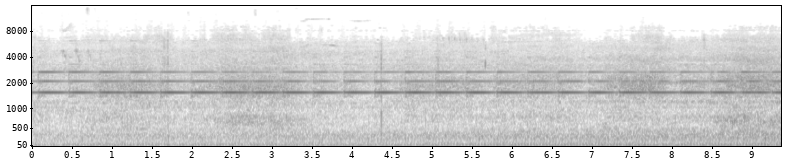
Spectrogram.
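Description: Approaching CP freight train led by ES44AC locomotive 8877, heard from a distance: a low rumble with a steady high-pitched ringing tone over it, slowly growing louder.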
